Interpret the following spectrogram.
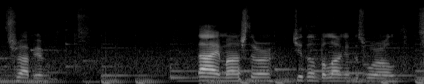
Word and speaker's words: Drapion: Rapping was including a segment featuring commonly mispronounced Pokemon names in 2025 Pokemon World Championships, where the pronunciation of the name was given as Trap-E-On. That was correct, Trapion.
